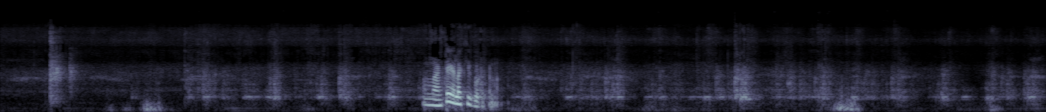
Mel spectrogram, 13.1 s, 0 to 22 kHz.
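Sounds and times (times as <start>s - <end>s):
spatula scraping a pot: 1.4s - 13.0s.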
